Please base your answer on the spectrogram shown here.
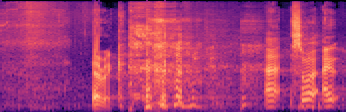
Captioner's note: laughing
